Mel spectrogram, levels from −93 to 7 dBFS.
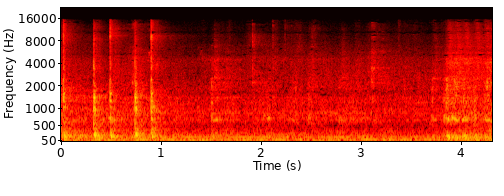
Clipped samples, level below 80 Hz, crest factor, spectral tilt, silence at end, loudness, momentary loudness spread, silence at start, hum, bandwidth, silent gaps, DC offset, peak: under 0.1%; -38 dBFS; 20 dB; -5 dB/octave; 0 s; -32 LUFS; 11 LU; 0 s; none; 15.5 kHz; none; under 0.1%; -10 dBFS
